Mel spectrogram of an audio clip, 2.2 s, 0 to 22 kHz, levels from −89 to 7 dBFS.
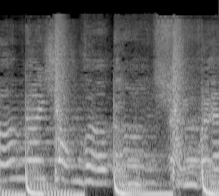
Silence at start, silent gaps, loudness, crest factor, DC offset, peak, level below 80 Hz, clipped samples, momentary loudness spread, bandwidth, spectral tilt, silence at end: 0 s; none; -14 LUFS; 12 dB; under 0.1%; 0 dBFS; -18 dBFS; under 0.1%; 4 LU; 16.5 kHz; -4.5 dB/octave; 0 s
